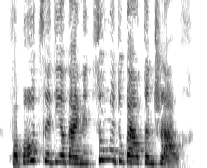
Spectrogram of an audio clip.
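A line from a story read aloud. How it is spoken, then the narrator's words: Calling out. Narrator (German): ruft Kokosnuss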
